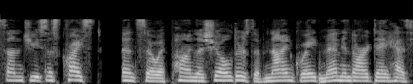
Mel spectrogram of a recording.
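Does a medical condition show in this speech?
No.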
